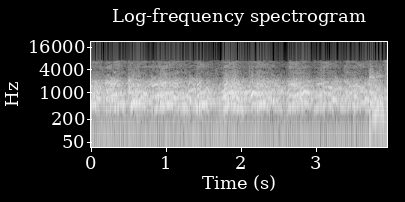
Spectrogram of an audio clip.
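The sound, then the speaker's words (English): A pack of Vanir hounds closing in for the kill barks and yelps loudly and without pause, their overlapping voices mixing sharp barks with higher whining cries across the whole stretch. “And then I remembered my father being torn apart by the Vanir hounds.”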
